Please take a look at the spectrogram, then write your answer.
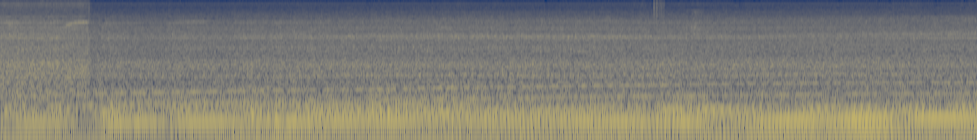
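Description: A diesel tractor engine runs steadily on a New Jersey farm before heading out to fertilize a field, a continuous low rumble with a steady hum, fairly loud and unbroken throughout.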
